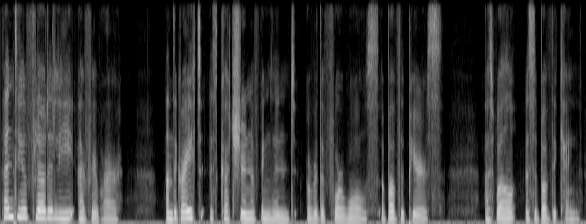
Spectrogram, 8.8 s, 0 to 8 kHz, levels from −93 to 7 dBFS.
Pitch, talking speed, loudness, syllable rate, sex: 220 Hz, 170 wpm, -19 LUFS, 5.4 syllables/s, female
